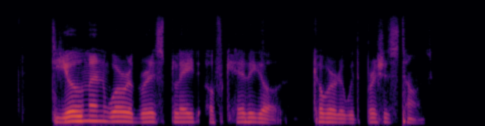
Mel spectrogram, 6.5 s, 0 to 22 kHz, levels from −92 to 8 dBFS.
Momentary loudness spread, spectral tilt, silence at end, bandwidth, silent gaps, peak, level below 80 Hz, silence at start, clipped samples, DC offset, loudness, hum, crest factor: 15 LU; -6 dB/octave; 0.9 s; 13 kHz; 2.21-2.28 s, 3.98-4.18 s, 4.80-4.90 s; -22 dBFS; -80 dBFS; 0.7 s; under 0.1%; under 0.1%; -40 LUFS; none; 20 dB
